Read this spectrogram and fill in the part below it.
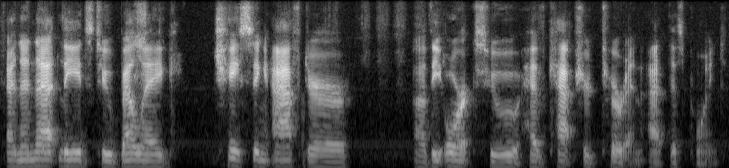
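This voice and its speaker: A man recapping a story in a casual book discussion, often halting as he searches for words. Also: on the low side, flat delivery, sharp tone, poor audio. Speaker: podcast co-host.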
